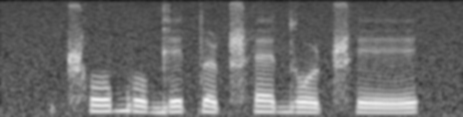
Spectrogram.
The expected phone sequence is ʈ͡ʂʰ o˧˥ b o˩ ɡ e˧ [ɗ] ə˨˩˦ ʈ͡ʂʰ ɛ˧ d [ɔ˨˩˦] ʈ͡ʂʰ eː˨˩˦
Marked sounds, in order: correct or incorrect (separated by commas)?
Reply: incorrect, incorrect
